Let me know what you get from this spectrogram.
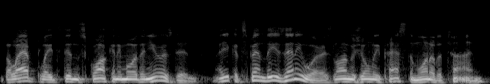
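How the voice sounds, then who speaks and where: An actor playing a wry, deadpan government investigator who narrates his case in slangy 1950s radio drama style. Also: medium pitch, fast, husky, lo-fi sound. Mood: brisk, matter-of-fact. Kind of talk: 1950s radio drama acting, first-person narration and dialogue. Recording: vintage 1950s radio recording, band-limited.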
